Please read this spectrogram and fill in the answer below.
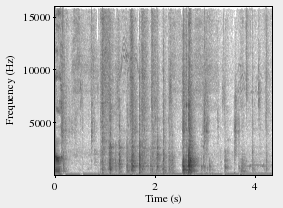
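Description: Background music, with a few light knocks and clatters as a siphon hose is fed into a plastic water can. The loudest knock comes about two and a half seconds in.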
